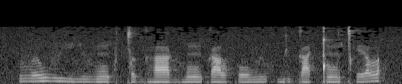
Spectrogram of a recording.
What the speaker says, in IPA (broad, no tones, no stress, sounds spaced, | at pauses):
v ɵ w v i ʎ ɨ v õ xʷ ǀ ɵ ɡʱ a ɡʱ õ k a lˠ k o v ɨ xʷ ɡ i ɡ a ǃ õ ǀʰ e lˠ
